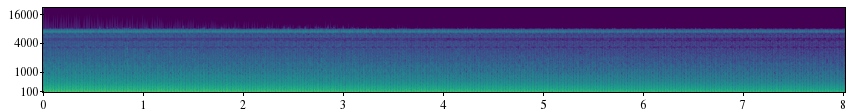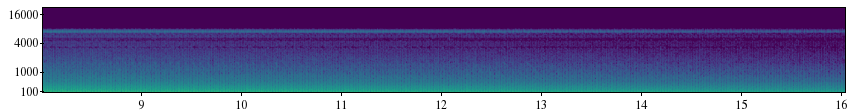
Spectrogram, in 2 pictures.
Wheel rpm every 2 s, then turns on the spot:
0, 0, 0, 0, 0, 0, 0, 0.
none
